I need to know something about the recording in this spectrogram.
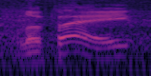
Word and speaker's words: Lefebvre: So Joel Lefebvre spells his name the same way, but pronounces it differently from the Dodger infielder Jimmy Lefevre. So Joe has it Lefebvre. Lefebvre hit .306 with 8 home runs and 39 RBIs during the year.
